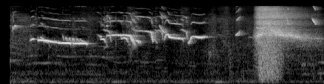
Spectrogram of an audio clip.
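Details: An actively singing Oriental magpie-robin, used as a song tutor, gives a rich, varied run of clear whistles and quick twittering phrases, ending in a loud harsh hissing burst.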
